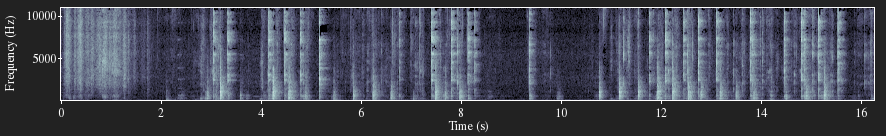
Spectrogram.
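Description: Metal teaspoon clinking and scraping against a ceramic bowl in quick repeated strokes while clear glue and slime activator are stirred together into slime; the stirring starts a couple of seconds in and pauses briefly about midway.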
